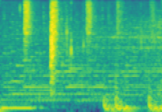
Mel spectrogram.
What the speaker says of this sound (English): I gotta just get a quick swig of water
